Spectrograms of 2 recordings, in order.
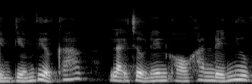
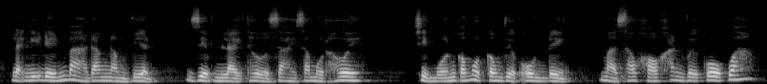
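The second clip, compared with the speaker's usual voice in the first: usual speaking voice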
